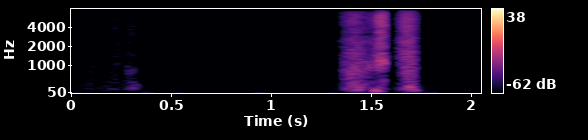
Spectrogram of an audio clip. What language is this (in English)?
Western Frisian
